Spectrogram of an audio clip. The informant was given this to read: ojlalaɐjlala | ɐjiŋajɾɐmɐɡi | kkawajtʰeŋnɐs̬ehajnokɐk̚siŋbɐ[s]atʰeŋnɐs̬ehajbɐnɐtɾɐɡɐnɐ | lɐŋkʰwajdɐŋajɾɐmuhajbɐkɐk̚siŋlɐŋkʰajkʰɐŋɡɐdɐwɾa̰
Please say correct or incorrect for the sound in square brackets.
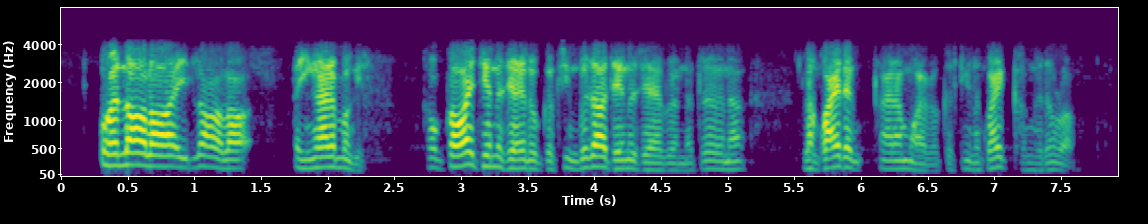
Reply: incorrect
